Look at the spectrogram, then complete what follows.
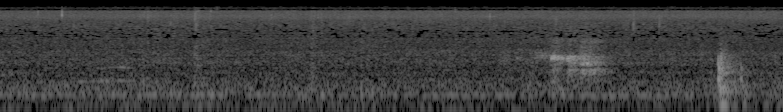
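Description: Masala-batter-coated peanuts deep-frying in hot oil in a wok: a steady sizzling hiss of bubbling oil. About five and a half seconds in comes a brief louder burst of sizzle as more coated peanuts go in, and near the end a single short knock.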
